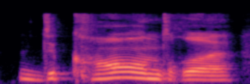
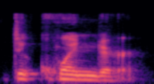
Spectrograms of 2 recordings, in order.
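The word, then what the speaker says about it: Dequindre: Um, but when I first moved here, I'd be like, I live along the Decondre cut, and I remember my friend Matt Naimi was like, Megs, it's DeQuinder.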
